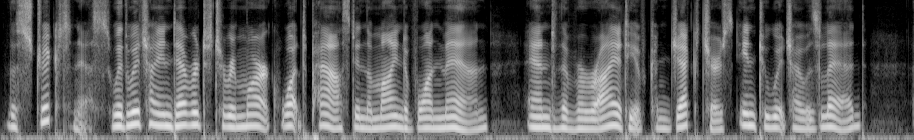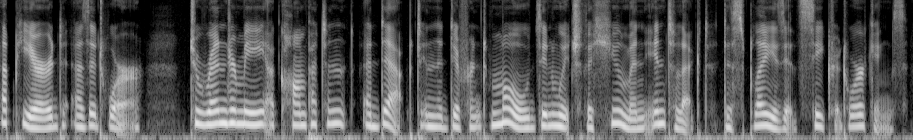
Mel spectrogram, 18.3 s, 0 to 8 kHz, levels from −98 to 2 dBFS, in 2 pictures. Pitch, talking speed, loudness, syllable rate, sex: 190 Hz, 160 wpm, -17 LUFS, 4.7 syllables/s, female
